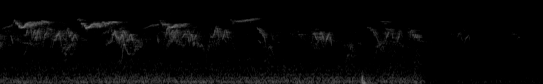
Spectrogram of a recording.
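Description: Small birds chirping and twittering, many short calls in quick succession. About four seconds in, the sound drops suddenly to a few faint chirps.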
